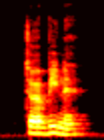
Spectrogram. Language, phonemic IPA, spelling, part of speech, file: Dutch, /tʏrˈbinə/, turbine, noun, Nl-turbine.ogg
- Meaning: turbine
